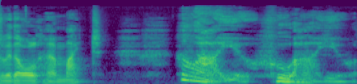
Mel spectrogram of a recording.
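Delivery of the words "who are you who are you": faint, airy elf voices circling her; lightly voiced mischievous elves; a breathy hint of elves; eerie elves asking. A narrator's reading. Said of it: "ask the elves".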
